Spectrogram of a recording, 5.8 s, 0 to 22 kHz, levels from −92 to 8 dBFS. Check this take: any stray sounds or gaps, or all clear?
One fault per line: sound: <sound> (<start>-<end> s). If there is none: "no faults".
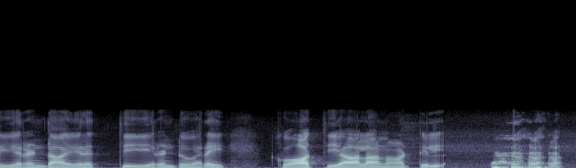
sound: laugh (4.9-5.6 s)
